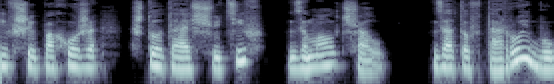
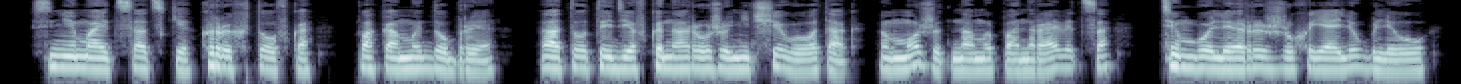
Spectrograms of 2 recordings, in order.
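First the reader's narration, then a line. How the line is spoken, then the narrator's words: Lewd chuckle. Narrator (Russian): и похабно хохотнул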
